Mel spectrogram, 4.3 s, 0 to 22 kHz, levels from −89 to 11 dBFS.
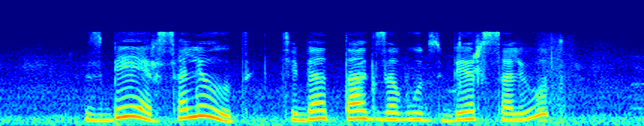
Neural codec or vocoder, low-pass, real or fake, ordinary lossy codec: none; none; real; none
